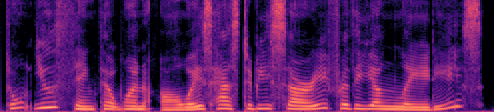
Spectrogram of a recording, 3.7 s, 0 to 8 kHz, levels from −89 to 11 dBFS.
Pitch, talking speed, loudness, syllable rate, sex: 245 Hz, 225 wpm, -14 LUFS, 5.0 syllables/s, female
